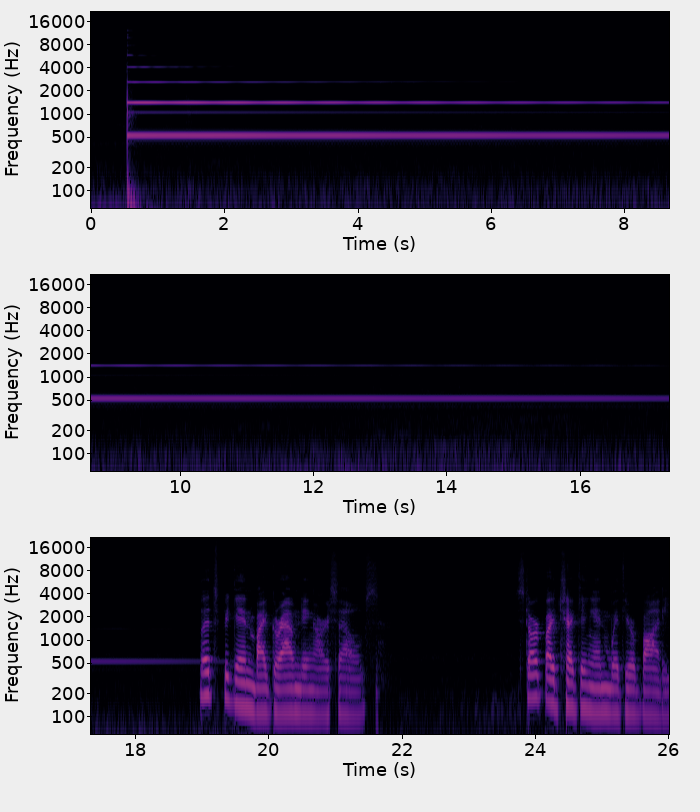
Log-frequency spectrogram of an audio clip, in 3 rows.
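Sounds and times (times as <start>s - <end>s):
meditation bell ringing: 0.6s - 19.0s
speech: 19.0s - 21.7s, 23.9s - 26.0s.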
